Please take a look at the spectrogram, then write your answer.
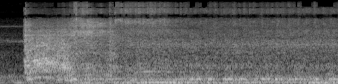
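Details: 376ci LS V8, 9.5 compression, on dyno after runs making about 580 hp, oil pressure consistent, no leaks, engine warm: catches sharply and settles into steady even idle, no knocks or misses; healthy engine.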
